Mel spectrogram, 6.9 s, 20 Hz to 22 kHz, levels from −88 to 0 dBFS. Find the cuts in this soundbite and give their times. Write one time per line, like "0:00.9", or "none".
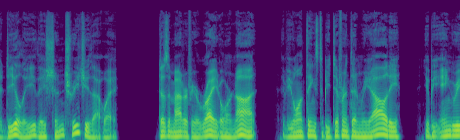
none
